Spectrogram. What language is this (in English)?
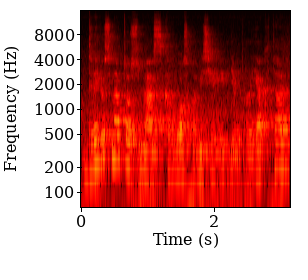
Lithuanian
